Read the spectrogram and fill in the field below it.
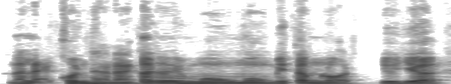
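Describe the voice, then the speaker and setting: A man's voice: mid-range voice, steady tone, very fast. A man co-hosting a podcast, telling a story in casual chat with frequent restarts and fillers. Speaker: podcast co-host.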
